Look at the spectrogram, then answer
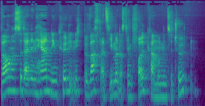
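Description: A man's voice: high-pitched, fast talker, gravelly, dark tone. A man voicing a devout young fugitive warrior, reading his lines earnestly and pleadingly.

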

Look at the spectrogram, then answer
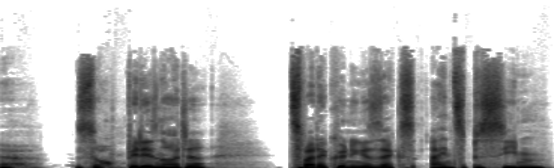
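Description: Chatty gravelly young man hosting Bible study. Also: high voice, fairly even intonation, normal speed, darkish tone, dry recording, clean studio sound. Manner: chatty, self-mocking, rambling with fillers. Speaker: podcast host reading and explaining the Bible. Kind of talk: casual Bible study podcast.

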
